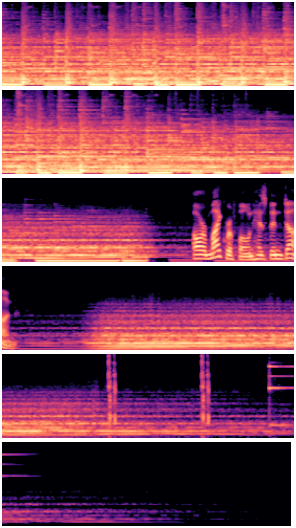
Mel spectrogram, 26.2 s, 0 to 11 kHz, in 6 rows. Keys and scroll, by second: 5.4 shift+c, 6.4 BackSpace, 8.2 BackSpace, 9.0 v.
